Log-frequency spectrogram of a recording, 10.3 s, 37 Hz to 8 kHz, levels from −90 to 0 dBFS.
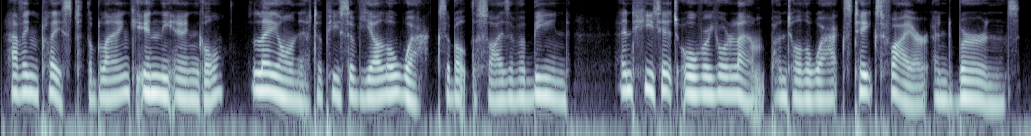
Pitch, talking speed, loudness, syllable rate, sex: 175 Hz, 200 wpm, -17 LUFS, 4.6 syllables/s, female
